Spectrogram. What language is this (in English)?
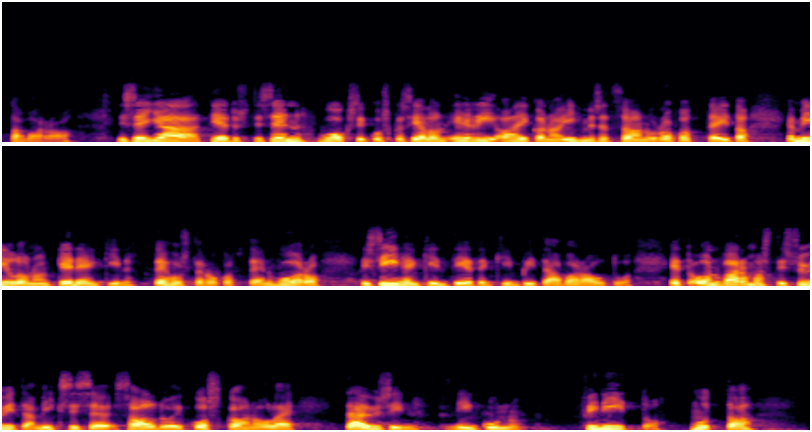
Finnish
